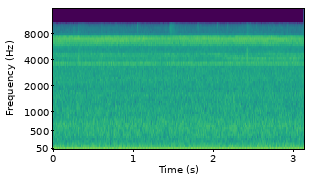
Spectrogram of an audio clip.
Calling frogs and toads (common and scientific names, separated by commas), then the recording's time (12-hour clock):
none
7:30pm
